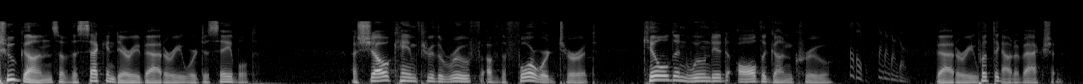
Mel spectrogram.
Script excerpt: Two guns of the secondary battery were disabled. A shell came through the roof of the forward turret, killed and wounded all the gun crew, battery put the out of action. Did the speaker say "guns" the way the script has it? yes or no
yes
